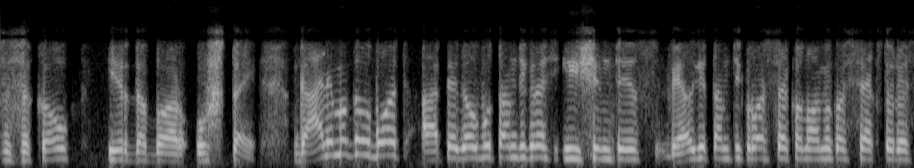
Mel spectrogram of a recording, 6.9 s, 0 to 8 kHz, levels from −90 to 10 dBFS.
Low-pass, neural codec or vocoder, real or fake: 7.2 kHz; none; real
